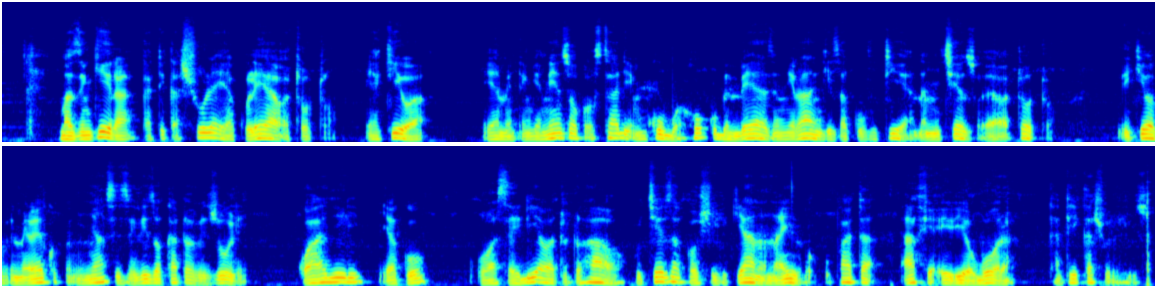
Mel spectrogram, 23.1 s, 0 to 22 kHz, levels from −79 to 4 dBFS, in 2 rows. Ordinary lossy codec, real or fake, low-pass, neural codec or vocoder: MP3, 96 kbps; fake; 14.4 kHz; codec, 44.1 kHz, 7.8 kbps, Pupu-Codec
